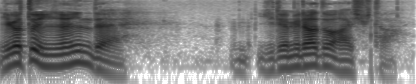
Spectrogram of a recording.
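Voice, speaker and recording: An actor playing a forward, friendly young suitor in a radio drama, chatty and eager, with a Busan Gyeongsang accent. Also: male voice, medium pitch, very animated, a little fast, darkish tone, no room sound, clean studio sound, close to an everyday voice. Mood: friendly, teasing.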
